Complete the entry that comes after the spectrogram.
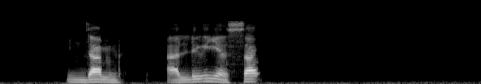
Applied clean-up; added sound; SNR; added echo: neural diffusion model UNIVERSE++.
